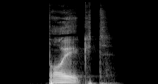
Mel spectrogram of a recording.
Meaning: inflection of beugen: 1. third-person singular present 2. second-person plural present 3. plural imperative
- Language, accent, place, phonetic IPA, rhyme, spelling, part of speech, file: German, Germany, Berlin, [bɔɪ̯kt], -ɔɪ̯kt, beugt, verb, De-beugt.ogg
